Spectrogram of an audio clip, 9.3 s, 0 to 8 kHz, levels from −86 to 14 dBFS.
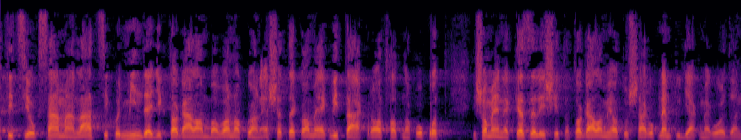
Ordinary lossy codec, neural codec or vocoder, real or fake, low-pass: none; none; real; 7.2 kHz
